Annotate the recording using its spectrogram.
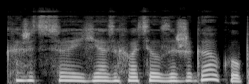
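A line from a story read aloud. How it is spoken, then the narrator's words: Muttered. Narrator (Russian): пробормотал Грей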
